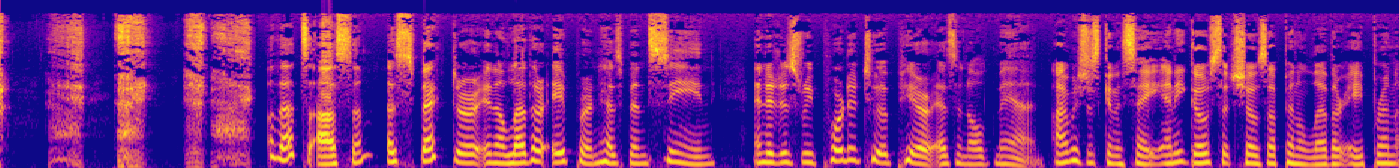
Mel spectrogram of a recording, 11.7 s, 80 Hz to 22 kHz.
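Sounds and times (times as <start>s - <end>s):
dog growling and barking gruffly: 0.0s - 2.2s
speech: 2.3s - 11.6s.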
